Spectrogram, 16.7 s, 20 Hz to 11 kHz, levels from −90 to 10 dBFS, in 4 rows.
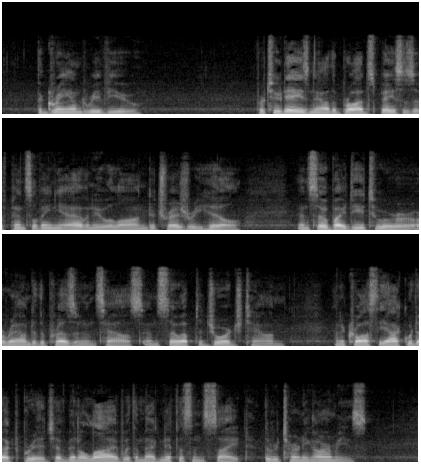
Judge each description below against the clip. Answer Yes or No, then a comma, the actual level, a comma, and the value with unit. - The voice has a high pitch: No, low, 125 Hz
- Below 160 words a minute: No, average, 165 wpm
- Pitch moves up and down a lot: No, narrow, 2.5 semitones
